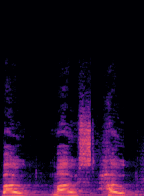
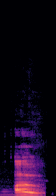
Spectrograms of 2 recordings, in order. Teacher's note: the vowel sound in boat, most, hope, starts with the tongue further forwards in the mouth. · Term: goat fronting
